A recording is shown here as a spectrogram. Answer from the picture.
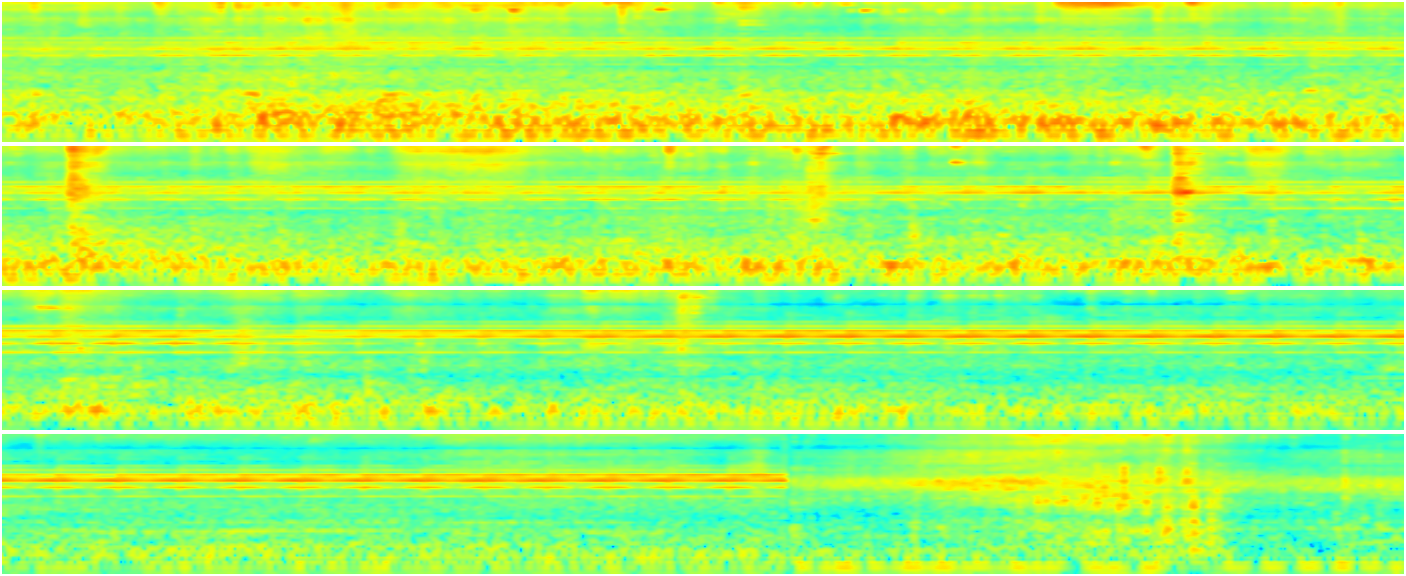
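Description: Freight cars rolling past at a grade crossing: a heavy rumble of wheels on rail with scattered clanks, under the steady ringing of the crossing warning bell. The bell cuts off a few seconds before the end.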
